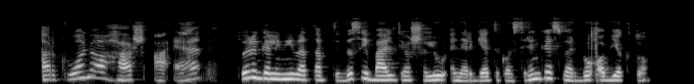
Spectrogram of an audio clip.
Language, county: Lithuanian, Vilnius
